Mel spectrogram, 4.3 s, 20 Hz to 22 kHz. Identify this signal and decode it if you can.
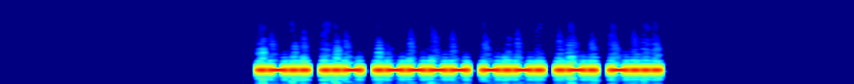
Morse code, heard as a keyed tone, about 42 wpm, 700 Hz. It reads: LU1CRB
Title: DXCC-100 Call Signs - 6 Characters - Repeated 2x - 45wpm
